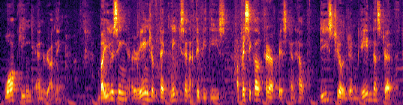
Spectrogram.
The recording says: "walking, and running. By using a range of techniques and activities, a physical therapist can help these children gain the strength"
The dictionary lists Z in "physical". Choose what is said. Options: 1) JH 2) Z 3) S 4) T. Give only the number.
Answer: 3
